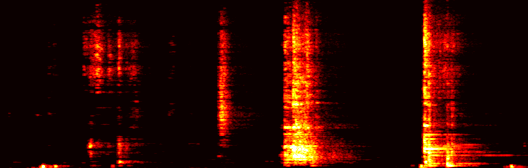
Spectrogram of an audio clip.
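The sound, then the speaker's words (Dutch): Pots clink and clatter in a series of sharp metallic knocks, a few quick small taps followed by two louder, ringing clangs, as potatoes are put on to boil, with no talking. “We gaan nu de ingrediënten snijden, maar ik zet de aardappelen eerst even op.”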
